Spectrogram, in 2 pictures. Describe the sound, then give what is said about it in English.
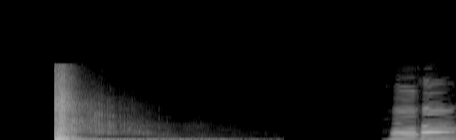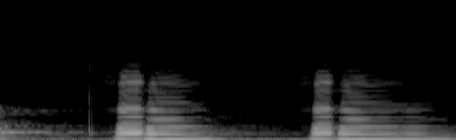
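A handgun fires once at a shooting range, fired by a novice shooter: a sudden, sharp, loud report with a rumbling tail that dies away over about two seconds, followed after a pause by a few quieter tonal sounds. “I shambled up to the shooting line and basically just held out my arm, clamped my eyes shut, and squeezed the trigger.”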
